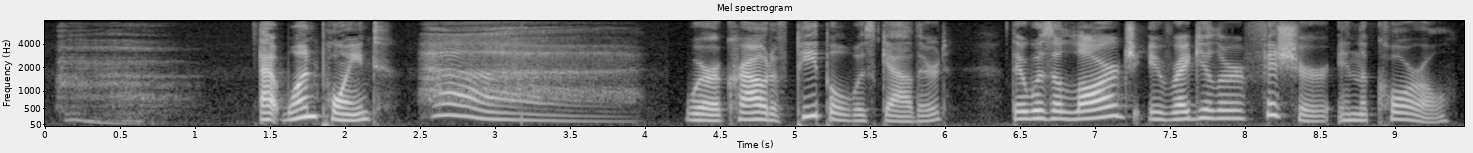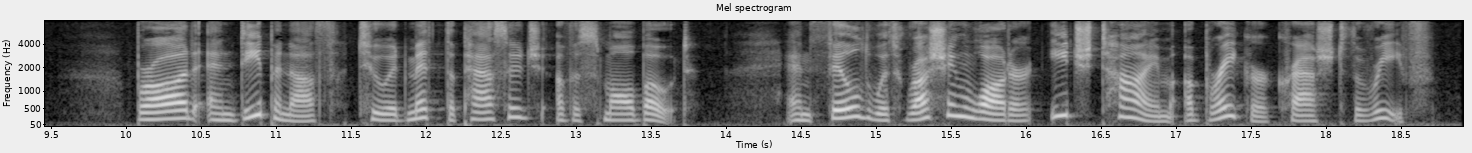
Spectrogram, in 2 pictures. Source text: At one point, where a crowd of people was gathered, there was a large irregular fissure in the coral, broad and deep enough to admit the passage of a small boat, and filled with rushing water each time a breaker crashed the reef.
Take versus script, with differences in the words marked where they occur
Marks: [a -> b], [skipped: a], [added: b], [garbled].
At one point, where a crowd of people was gathered, there was a large irregular fissure in the coral, broad and deep enough to admit the passage of a small boat, and filled with rushing water each time a breaker crashed the reef.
